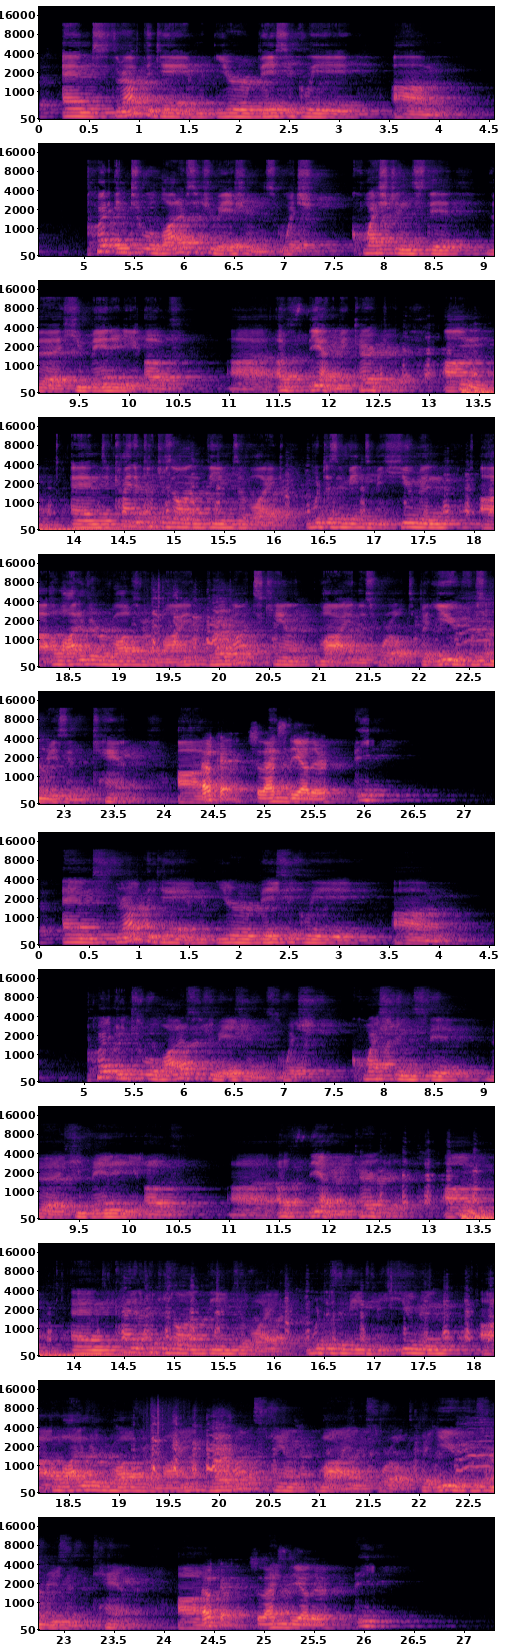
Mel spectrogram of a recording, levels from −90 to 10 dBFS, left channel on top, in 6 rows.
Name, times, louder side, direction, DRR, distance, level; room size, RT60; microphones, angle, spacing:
voice 1, 0.2-3.2 3.5-4.0 5.0-7.3 7.7-8.8 9.0-10.5 11.0-12.8 13.1-13.5 14.0-17.8 18.0-23.7 24.1-24.5 25.0-25.3 25.9-26.1, left 1 dB, 45° left, 5 dB, 6.3 m, -27 dB
Chicken rooster, 12.5-16.9 17.2-22.8, right 3 dB, 65° right, 2.3 m, -33 dB
sound 1, 13.3-15.8, right 1 dB, 45° right, 5.8 m, -30 dB
voice 2, 24.4-25.6, left 4 dB, 75° left, 4 dB, 0.8 m, -23 dB
27.0 x 18.0 x 7.9 m, 1.2 s
head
